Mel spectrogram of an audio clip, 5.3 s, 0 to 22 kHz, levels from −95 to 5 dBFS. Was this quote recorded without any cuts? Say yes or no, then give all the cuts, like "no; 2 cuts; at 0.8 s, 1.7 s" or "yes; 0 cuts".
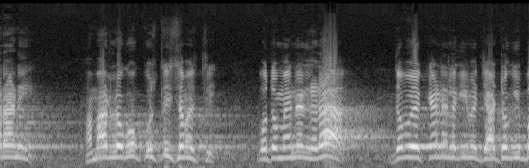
yes; 0 cuts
